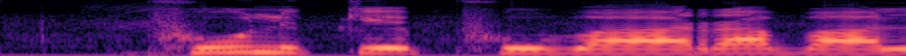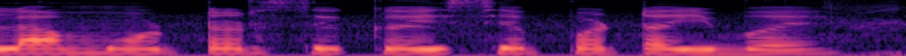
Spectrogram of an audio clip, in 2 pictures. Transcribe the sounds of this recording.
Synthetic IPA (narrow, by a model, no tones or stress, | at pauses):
pʰuːlkepʰuwaːɾaʋaːlamoːʈəɾsekəisepəʈəibəe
